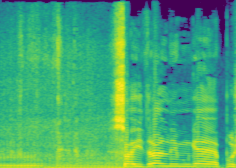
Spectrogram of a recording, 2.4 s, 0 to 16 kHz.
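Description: Royal Enfield Himalayan 450's single-cylinder engine running steadily under light throttle, with wind and tyre noise on the rider's microphone. A man's voice starts just over a second in.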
